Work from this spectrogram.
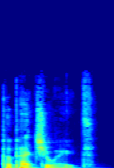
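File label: "perpetuate", British English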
